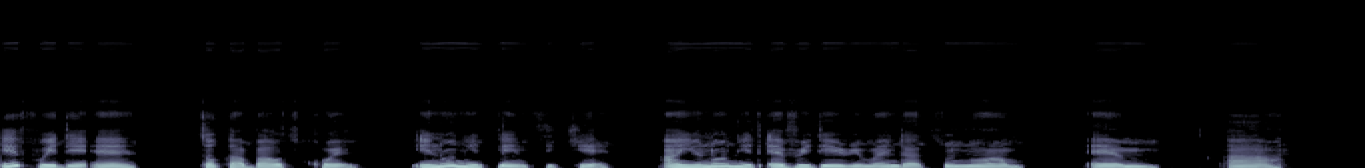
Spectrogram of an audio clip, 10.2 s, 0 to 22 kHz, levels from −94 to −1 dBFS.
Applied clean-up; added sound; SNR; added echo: none; none; none; none.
